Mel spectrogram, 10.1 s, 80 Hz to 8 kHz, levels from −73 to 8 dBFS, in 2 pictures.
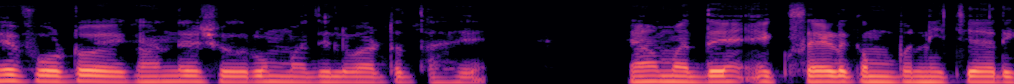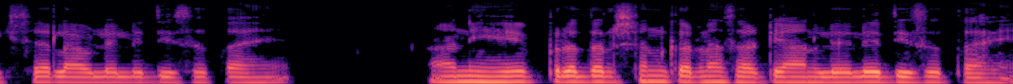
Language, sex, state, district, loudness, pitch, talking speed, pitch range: Marathi, male, Maharashtra, Aurangabad, -18 LUFS, 140 Hz, 135 wpm, 135-145 Hz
